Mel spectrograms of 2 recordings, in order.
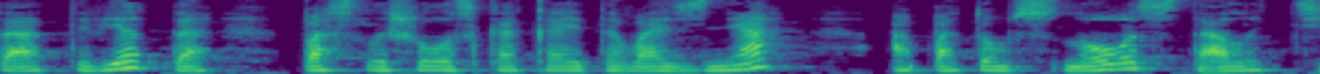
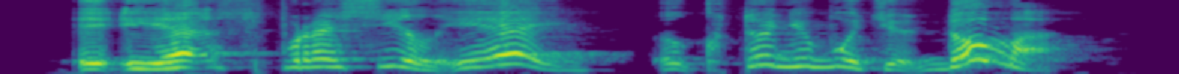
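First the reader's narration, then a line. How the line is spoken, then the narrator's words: Very loud repetition. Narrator (Russian): повторил Пух громко-громко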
